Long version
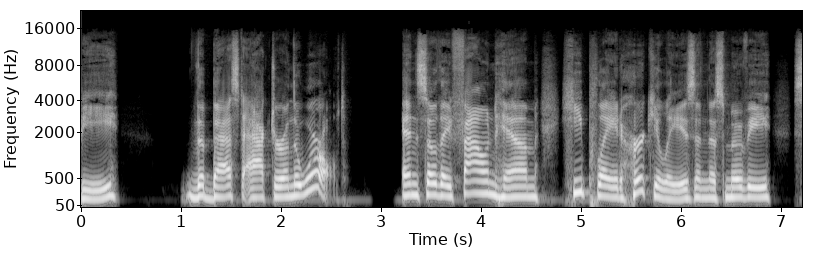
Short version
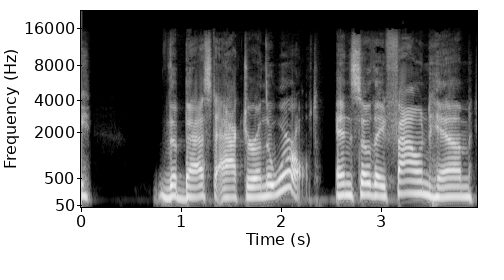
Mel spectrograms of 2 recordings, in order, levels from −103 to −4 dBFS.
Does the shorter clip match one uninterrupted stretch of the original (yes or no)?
no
